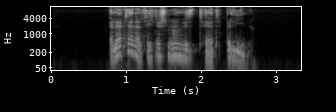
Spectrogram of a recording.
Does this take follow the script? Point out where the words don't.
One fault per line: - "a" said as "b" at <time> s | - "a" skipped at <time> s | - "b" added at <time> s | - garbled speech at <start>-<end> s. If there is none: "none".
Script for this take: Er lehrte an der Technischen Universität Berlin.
none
